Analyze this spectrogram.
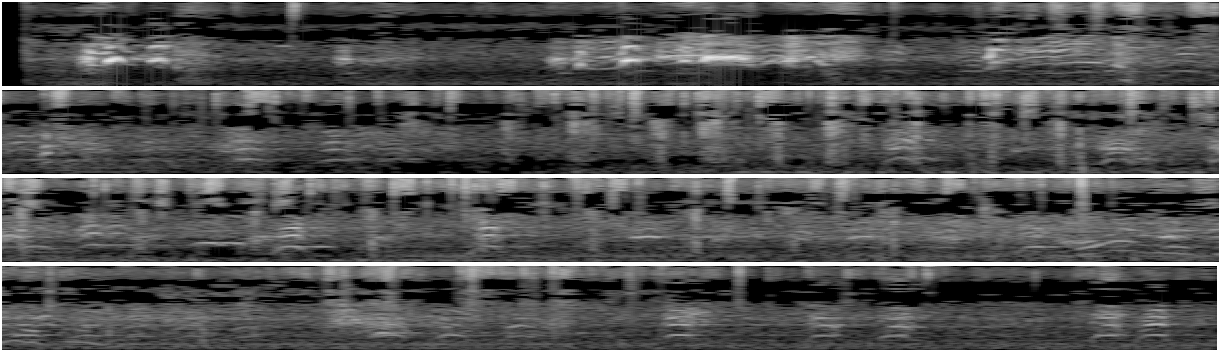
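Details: American Staffordshire Terriers bark while chasing off a wolf. Loud, sharp barks burst out in the first few seconds, followed by quieter scuffling noise and faint yelps.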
